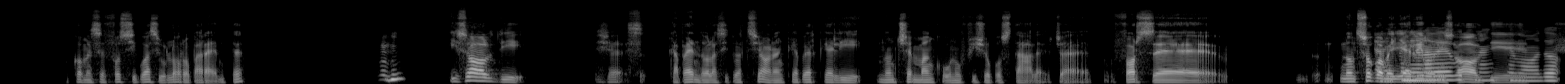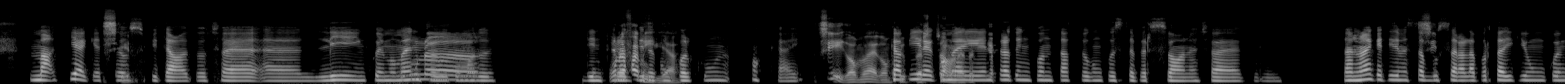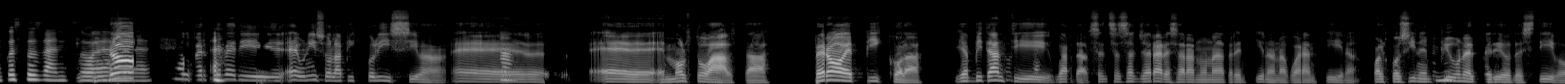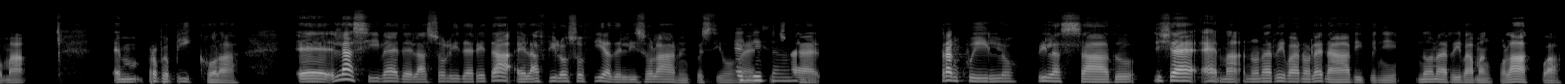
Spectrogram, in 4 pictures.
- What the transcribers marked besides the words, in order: tapping; unintelligible speech; "cioè" said as "ceh"; other noise; other background noise; "Okay" said as "kay"; "avevi" said as "avei"; "Cioè" said as "ceh"; "interagire" said as "interaddire"; "cioè" said as "ceh"; chuckle; drawn out: "è"; "proprio" said as "propo"; "cioè" said as "ceh"
- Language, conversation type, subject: Italian, podcast, Qual è un’esperienza a contatto con la natura che ti ha fatto vedere le cose in modo diverso?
